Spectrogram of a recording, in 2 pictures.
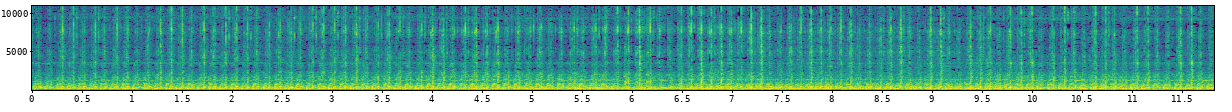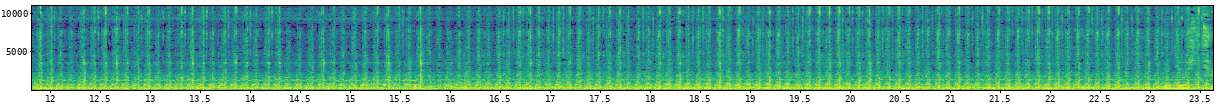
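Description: A Babylock Solaris embroidery machine stitches a design onto a T-shirt with a steady, fast, close mechanical whir and rapid needle patter that never pauses, with a voice talking over it.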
